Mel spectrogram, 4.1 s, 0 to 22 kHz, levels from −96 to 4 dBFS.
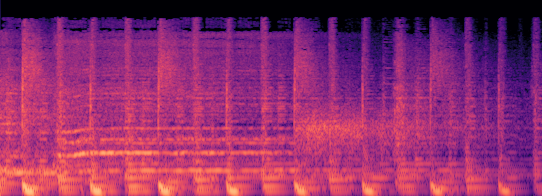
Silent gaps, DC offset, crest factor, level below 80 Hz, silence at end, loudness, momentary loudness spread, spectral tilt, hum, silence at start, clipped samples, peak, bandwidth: none; under 0.1%; 16 dB; -26 dBFS; 0 s; -21 LUFS; 11 LU; -4 dB/octave; none; 0 s; under 0.1%; -4 dBFS; 16 kHz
